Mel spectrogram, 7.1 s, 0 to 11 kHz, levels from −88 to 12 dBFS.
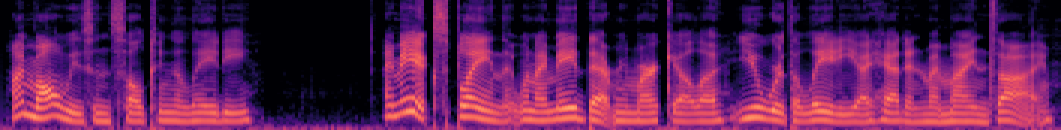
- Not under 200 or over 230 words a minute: Yes, fast, 205 wpm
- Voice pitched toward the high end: No, medium, 180 Hz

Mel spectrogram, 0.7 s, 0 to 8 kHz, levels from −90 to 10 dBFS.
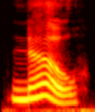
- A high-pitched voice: Yes, high, 230 Hz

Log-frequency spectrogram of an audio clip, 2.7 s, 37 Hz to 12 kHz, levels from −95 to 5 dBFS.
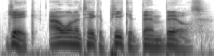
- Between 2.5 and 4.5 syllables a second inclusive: Yes, 4.4 syllables/s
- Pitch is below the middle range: Yes, low, 105 Hz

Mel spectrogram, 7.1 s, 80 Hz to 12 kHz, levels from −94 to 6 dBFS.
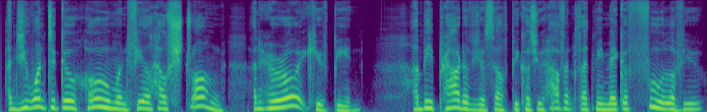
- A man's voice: Yes, male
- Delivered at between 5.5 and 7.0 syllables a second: Yes, 5.7 syllables/s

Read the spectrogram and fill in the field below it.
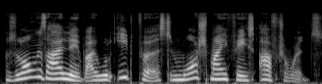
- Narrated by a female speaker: Yes, female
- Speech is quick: Yes, fast, 260 wpm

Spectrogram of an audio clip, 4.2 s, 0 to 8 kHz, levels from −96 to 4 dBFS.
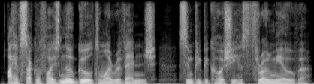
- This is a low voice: Yes, very low, 95 Hz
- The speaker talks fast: Yes, fast, 215 wpm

